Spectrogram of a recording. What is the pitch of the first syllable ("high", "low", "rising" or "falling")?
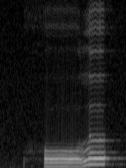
low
